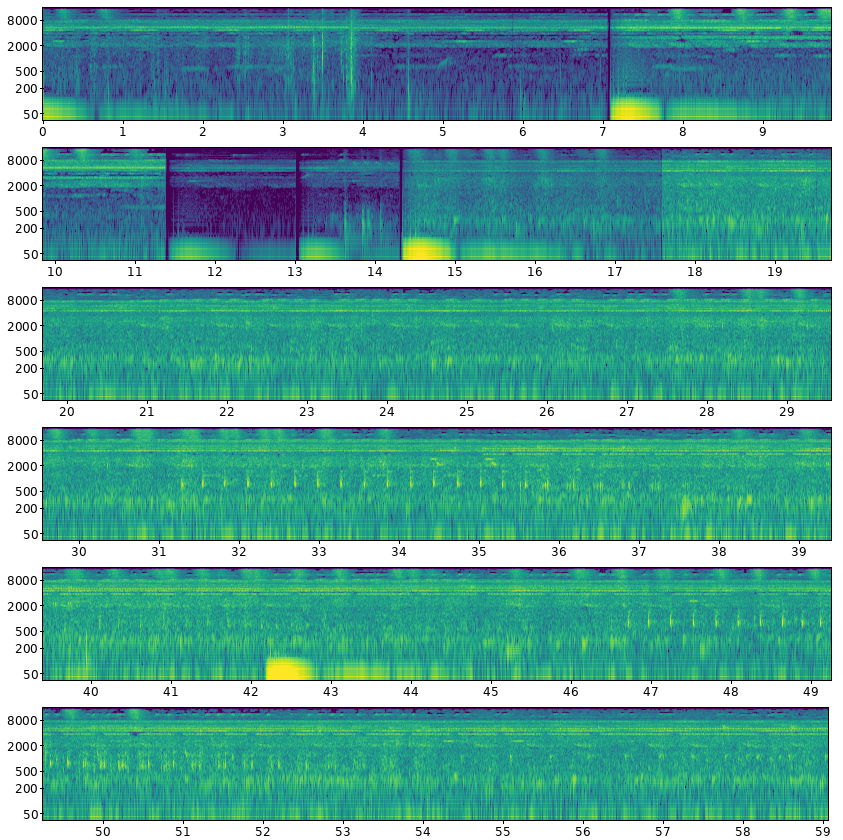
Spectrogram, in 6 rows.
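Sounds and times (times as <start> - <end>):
insects droning: 0.0 - 59.0
rushing water: 14.6 - 59.0.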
